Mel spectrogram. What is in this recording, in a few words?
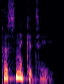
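"persnickety", British English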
